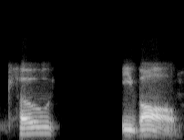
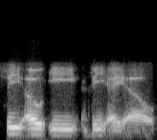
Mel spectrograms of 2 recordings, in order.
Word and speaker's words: coeval: So the word of the day is coeval, is how I pronounce it. C-O-E-V-A-L, coeval.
